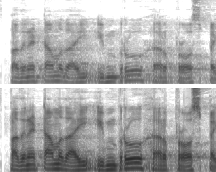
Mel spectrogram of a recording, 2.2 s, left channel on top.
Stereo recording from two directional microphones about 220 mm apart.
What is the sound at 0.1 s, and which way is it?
Speech, 45° right (ahead or behind).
